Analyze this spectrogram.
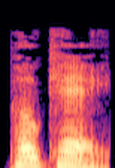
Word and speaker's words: poke: may also be added to the dish poke pronounced poke is often served as an appetizer or as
